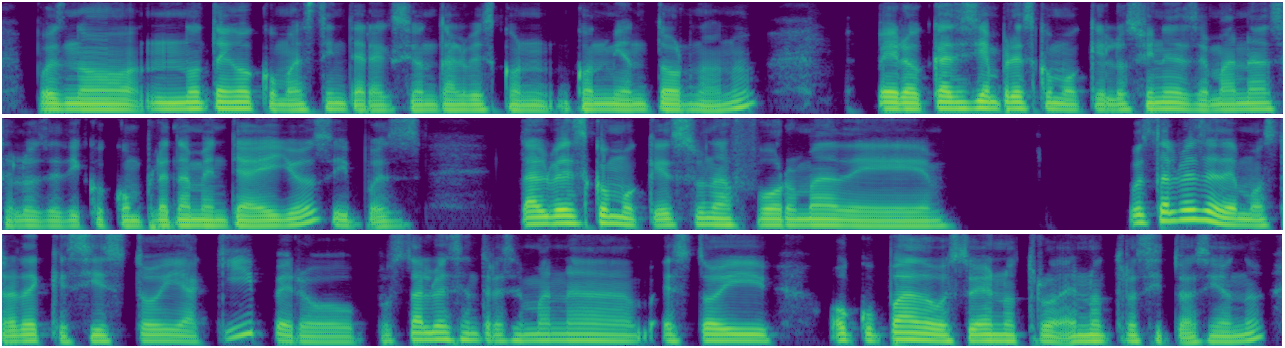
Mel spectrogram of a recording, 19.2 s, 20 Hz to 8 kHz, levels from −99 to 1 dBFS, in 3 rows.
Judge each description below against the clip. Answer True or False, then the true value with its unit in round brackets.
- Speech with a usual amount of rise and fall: True (3.1 semitones)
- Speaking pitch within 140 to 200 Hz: False (110 Hz)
